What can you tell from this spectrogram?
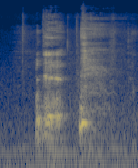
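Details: Young boy copying his father's hiccups: two short voiced belch-like sounds, a playful imitation of hiccups, labelled as burping.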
